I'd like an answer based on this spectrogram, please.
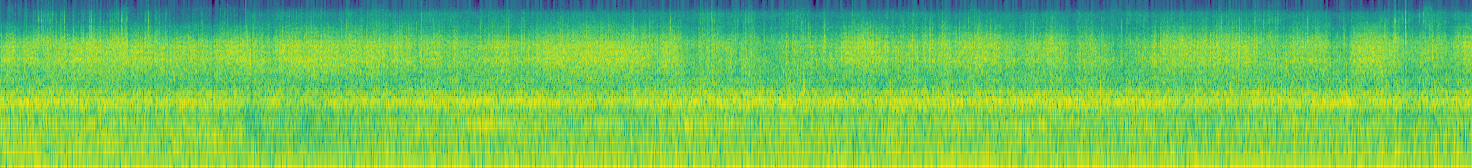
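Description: Steady wind rush and rumble on the microphone of a mountain bike riding downhill at speed, mixed with the tyres rolling over a snowy, icy road.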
